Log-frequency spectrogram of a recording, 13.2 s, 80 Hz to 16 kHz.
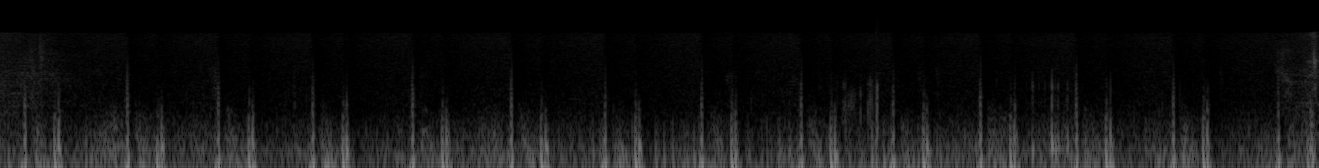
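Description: Regular low heart sounds at about 62 beats a minute, a teaching example of left ventricular hypertrophy.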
